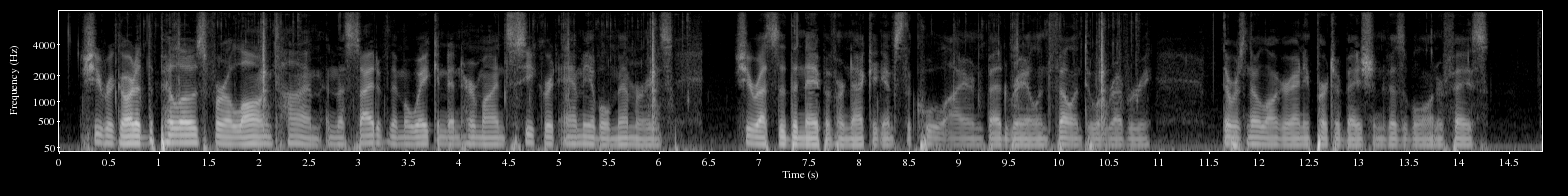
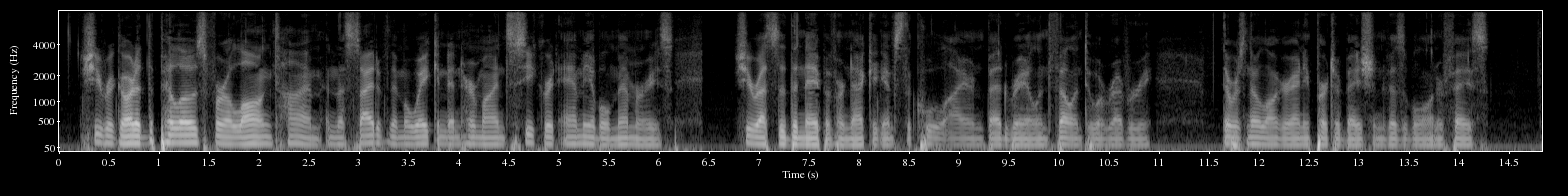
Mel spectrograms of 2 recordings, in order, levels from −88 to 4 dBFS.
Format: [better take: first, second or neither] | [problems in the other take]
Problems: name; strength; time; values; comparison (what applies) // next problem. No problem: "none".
second | background sound (Door / Car); 17 dB below the speech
